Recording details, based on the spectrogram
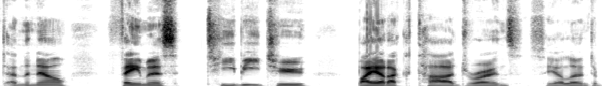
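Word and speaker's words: Bayraktar: ground attack aircraft and the now famous tb2 bayarakta drones so i learned to pronounce it correctly pound russian air defense systems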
